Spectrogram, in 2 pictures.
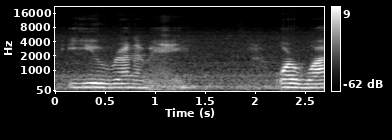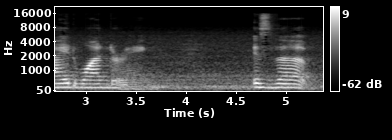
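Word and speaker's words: Eurynome: in the ecstasy the intensity of ecstasy it's pronounced you rename or wide wandering is the palesian or pre-hellenic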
